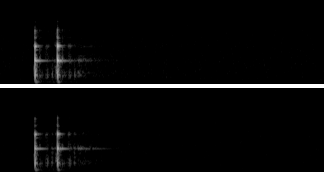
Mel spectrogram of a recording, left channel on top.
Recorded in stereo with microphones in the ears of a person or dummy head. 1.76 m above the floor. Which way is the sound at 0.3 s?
15° left (ahead or behind).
